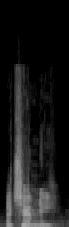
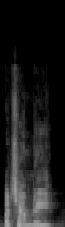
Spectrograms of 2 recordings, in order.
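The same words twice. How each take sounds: First: Surprised pirate exclamation; exclaiming. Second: Much higher second exclamation; second pirate's high echo; high surprised exclamation. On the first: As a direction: blurt it out in discovery. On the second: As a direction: squeal it in a higher voice. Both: A narrator's reading. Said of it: "they both exclaimed".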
